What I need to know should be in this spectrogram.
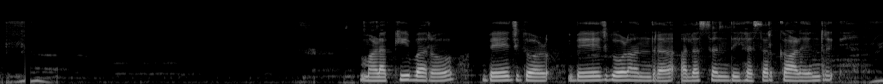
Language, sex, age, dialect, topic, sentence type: Kannada, female, 41-45, Dharwad Kannada, agriculture, question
